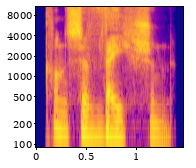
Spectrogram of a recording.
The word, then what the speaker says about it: conservation: electricity the next word conservation conservation you stress here conservation conservation and this means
